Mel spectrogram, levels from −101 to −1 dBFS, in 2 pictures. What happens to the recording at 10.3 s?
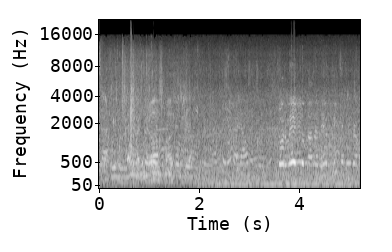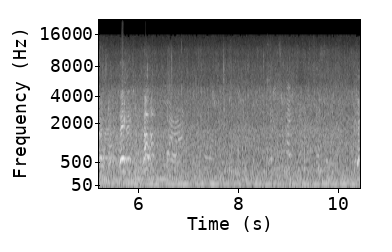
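Nothing goes wrong at 10.3 s; the audio plays through that moment intact, with no dropout, click or distortion to be heard.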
